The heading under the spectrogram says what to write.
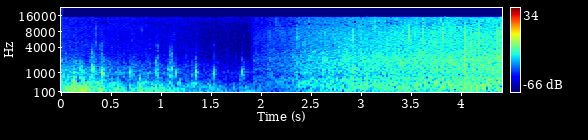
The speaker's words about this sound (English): It's raining.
